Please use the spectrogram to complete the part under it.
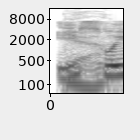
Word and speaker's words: Eastleigh: They beat Eastleigh. Yeah. Is that how you pronounce that? – That is it.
